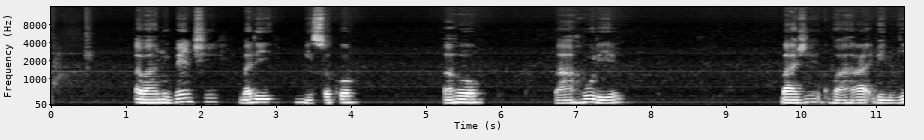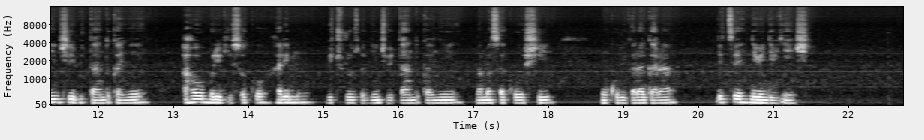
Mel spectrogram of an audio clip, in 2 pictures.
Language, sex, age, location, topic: Kinyarwanda, male, 18-24, Kigali, finance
